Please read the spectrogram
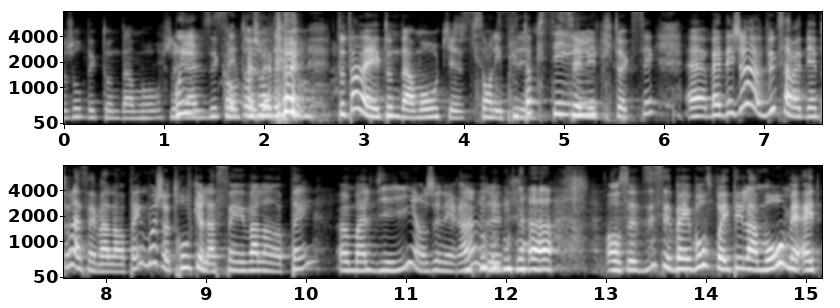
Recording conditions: live audience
